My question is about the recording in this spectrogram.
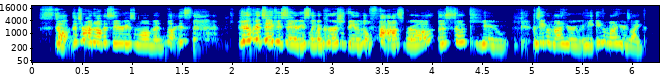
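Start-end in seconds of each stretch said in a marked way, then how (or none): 0.1-4.8 talking through laughter; laughing. Real, not acted. Fan to viewers, laughing at the silly scene. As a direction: laugh while describing it.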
